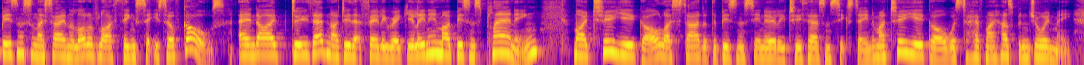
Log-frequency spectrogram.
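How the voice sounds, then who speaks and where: Hardly pausing, a woman speaks at a fairly quick pace. Her intonation is lively. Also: medium pitch for a woman. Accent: Australian. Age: 50s. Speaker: digital marketing consultant. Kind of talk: interview. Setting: studio.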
